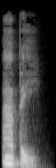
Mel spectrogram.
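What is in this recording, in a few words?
"abbey", British English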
